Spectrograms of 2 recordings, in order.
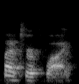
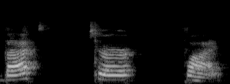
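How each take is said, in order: First: Said in the usual way. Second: "but-ter-fly" in three slow, separate beats; clapped-out syllables. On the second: Shown as a demonstration. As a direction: break "but-ter-fly" apart with a gap after each syllable. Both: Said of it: "So if I clap butterfly".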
